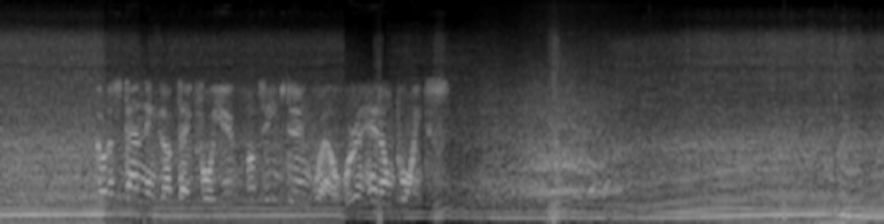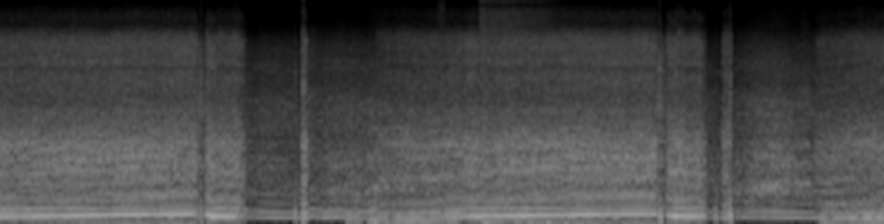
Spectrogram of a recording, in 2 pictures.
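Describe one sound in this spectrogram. A race car engine roars, rising and falling in pitch as the car speeds up and shifts gears.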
